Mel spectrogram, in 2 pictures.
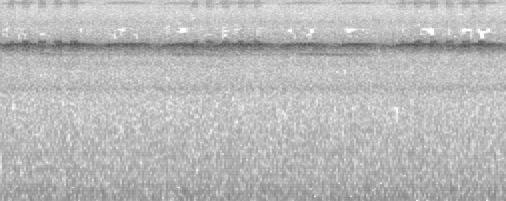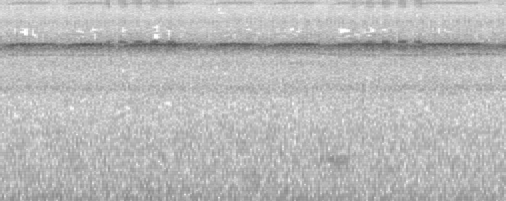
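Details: An autumn night chorus around a home in Uchiko, Ehime, Japan: crickets, bell crickets, pine crickets and katydids give shrill continuous trills in one high ringing wall, with a brown hawk-owl's rhythmic "hoh-hoh" calls mixed in.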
